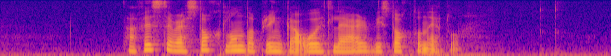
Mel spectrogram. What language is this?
Faroese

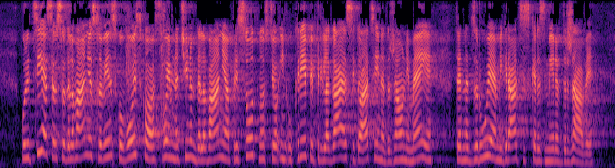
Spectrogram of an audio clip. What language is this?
Slovenian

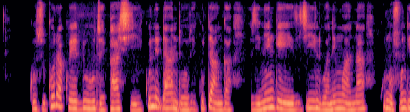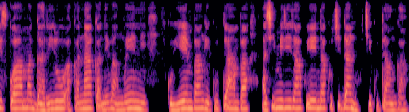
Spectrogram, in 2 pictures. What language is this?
Ndau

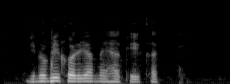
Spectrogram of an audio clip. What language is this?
Urdu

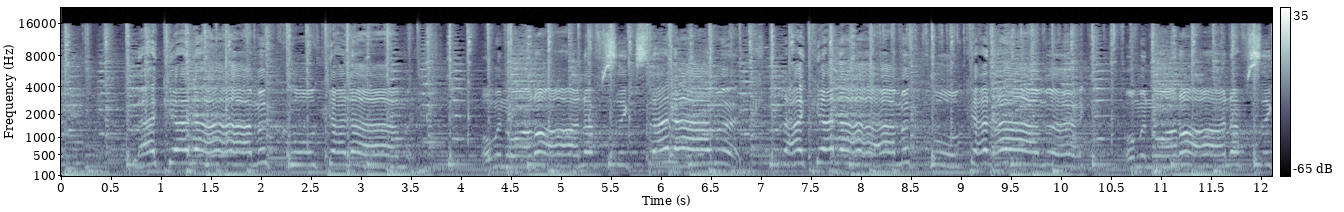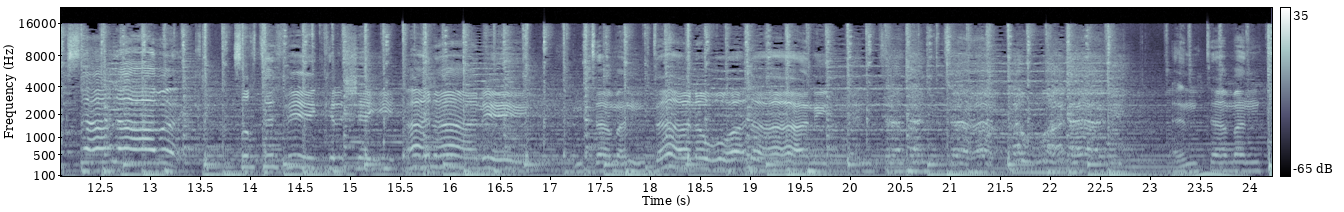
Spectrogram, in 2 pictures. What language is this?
Arabic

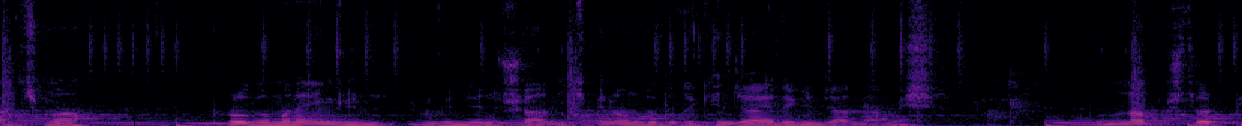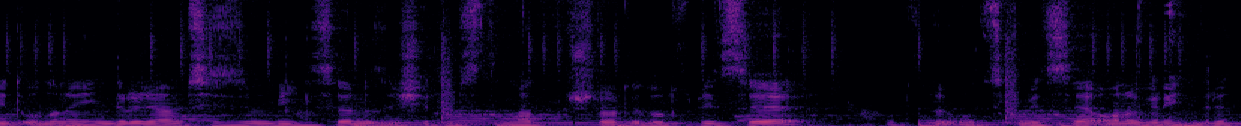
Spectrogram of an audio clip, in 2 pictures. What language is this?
Turkish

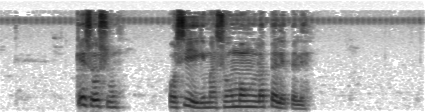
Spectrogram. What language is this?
Bankon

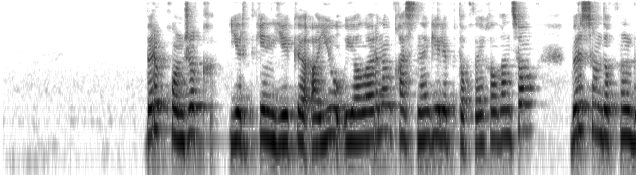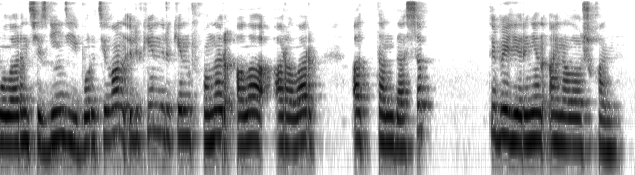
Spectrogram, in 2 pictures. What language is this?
Kazakh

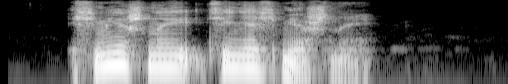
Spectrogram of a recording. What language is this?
Belarusian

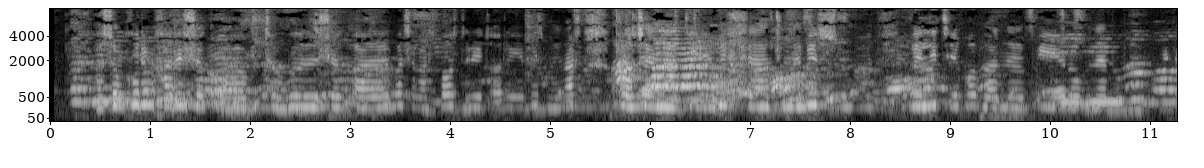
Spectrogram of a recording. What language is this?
Georgian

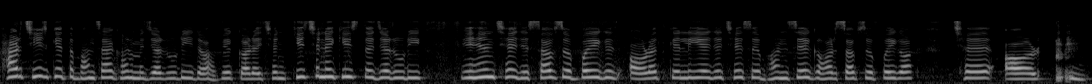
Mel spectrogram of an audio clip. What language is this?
Maithili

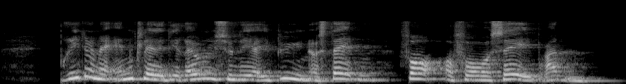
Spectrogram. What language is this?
Danish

